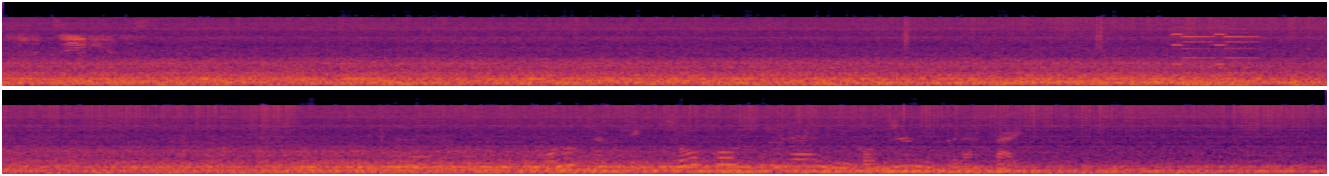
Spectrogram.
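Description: Tyres roll on smooth pavement.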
